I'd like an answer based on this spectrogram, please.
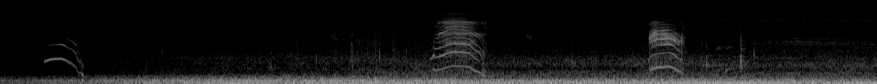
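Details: Female kitten meowing, apparently wanting to climb on top of her owner: three clear arched meows, a short high one then two longer ones about two seconds apart, over a steady low rumbling hum.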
